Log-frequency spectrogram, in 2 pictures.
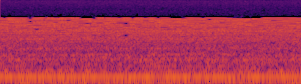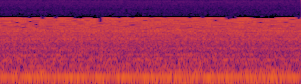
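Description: A steady low hum with an even hiss behind it, unchanging throughout; no bird calls stand out.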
